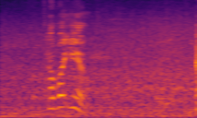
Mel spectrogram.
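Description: A woman speaks earnestly up close.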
